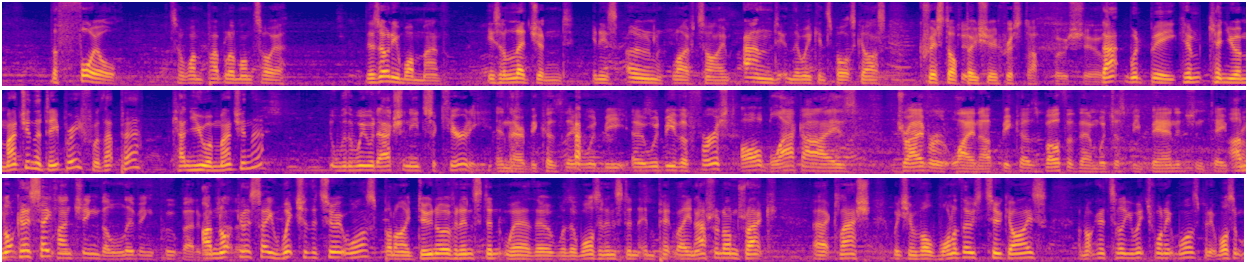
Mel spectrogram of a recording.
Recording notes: recorded at Sebring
